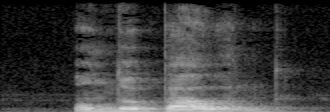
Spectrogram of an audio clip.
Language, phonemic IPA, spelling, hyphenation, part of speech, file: Dutch, /ˌɔn.dərˈbɑu̯.ə(n)/, onderbouwen, on‧der‧bou‧wen, verb, Nl-onderbouwen.ogg
- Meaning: 1. to support, to buttress 2. to substantiate (a claim), to corroborate, to justify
